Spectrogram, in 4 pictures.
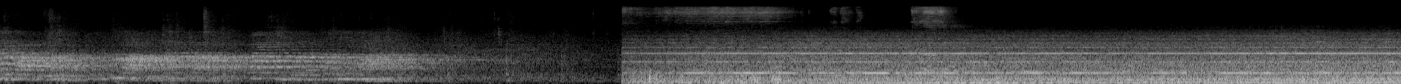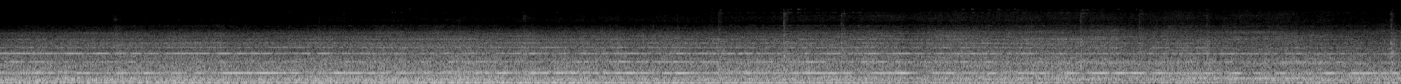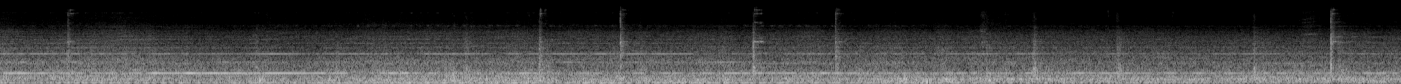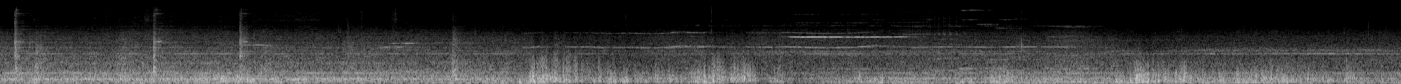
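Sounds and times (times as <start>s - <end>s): diesel locomotive whine: 6.2s - 56.0s.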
